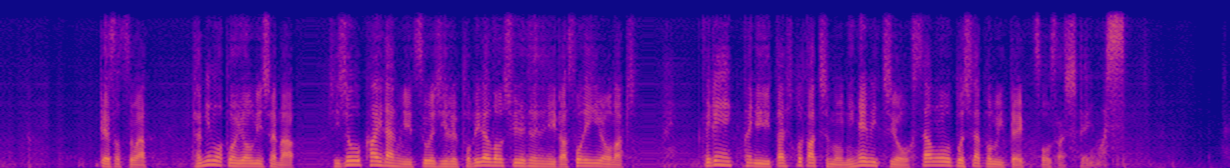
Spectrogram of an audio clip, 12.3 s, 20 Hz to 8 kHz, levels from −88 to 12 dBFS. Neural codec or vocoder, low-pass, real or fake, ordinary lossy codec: codec, 16 kHz, 0.5 kbps, FreqCodec, larger model; 7.2 kHz; fake; none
